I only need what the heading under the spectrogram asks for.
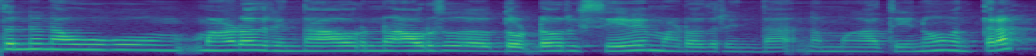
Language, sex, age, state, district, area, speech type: Kannada, female, 30-45, Karnataka, Koppal, rural, spontaneous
